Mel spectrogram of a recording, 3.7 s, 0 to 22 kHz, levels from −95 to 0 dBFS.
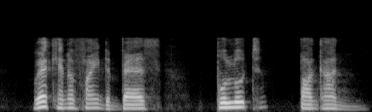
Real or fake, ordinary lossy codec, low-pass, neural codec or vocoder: fake; none; 5.4 kHz; codec, 16 kHz, 16 kbps, FreqCodec, smaller model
